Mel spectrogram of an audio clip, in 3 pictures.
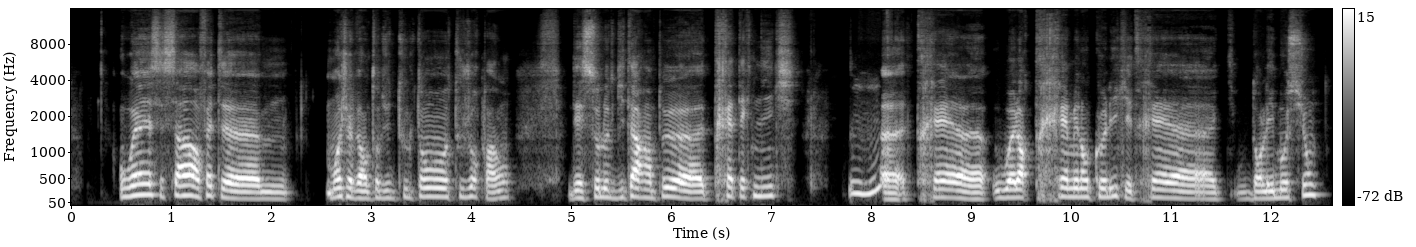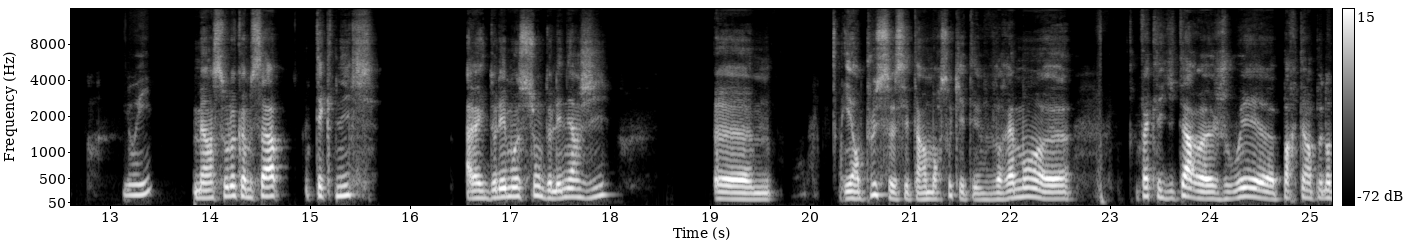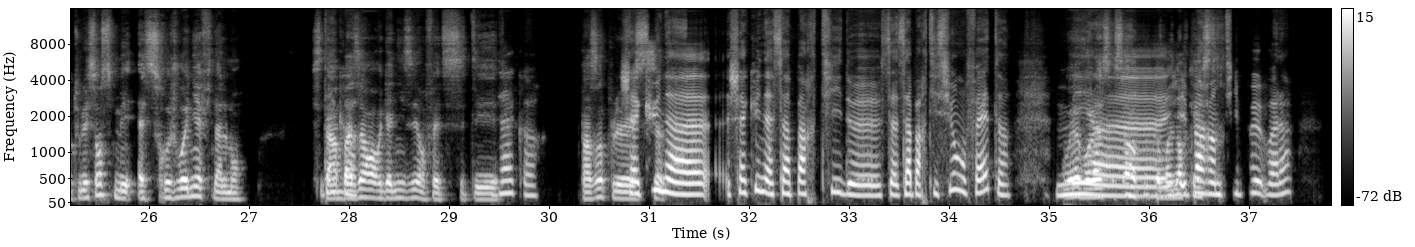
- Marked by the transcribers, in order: stressed: "très"; stressed: "très"; other background noise
- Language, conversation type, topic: French, podcast, Quel morceau te donne à coup sûr la chair de poule ?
